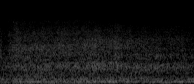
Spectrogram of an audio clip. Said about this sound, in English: Outside Walker's that night, it was raining again.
